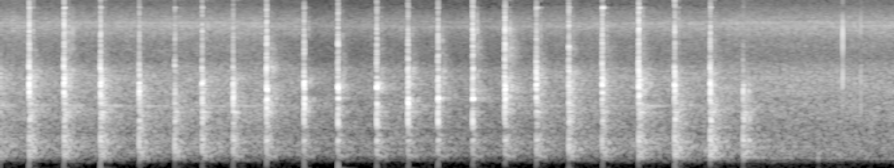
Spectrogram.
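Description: A hammer strikes a concrete bridge deck at the edge of a pothole over a delaminated area, about two dozen sharp, steady blows that sound hollow, while a small rock jumps around at the pothole's edge. Each strike is a short, bright crack with a brief mid-pitched ring. The sound marks the concrete as delaminated.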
